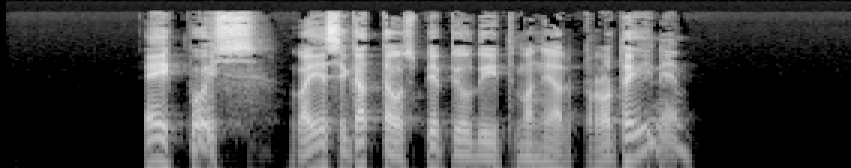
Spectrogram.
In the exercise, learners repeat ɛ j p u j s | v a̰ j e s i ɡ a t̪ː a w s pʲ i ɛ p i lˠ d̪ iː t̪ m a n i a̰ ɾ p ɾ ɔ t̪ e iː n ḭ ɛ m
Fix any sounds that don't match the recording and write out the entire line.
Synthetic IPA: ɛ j p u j s | v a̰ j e s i ɡ a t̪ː a w s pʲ i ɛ p i lˠ d̪ iː t̪ m a n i a̰ ɾ p ɾ ɔ t̪ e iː n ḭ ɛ m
